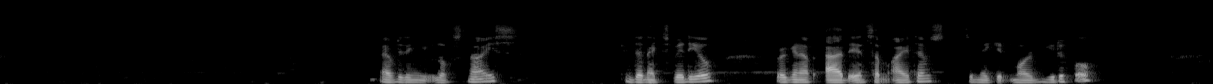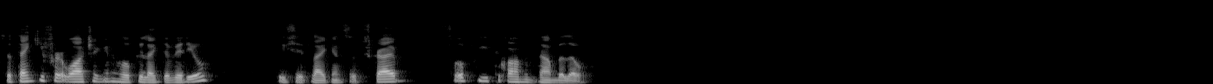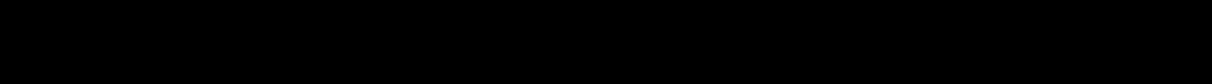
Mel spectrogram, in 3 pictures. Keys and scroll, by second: 0.0-2.8 typing, 5.2 q, 8.8-15.0 typing, 17.0 typing.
